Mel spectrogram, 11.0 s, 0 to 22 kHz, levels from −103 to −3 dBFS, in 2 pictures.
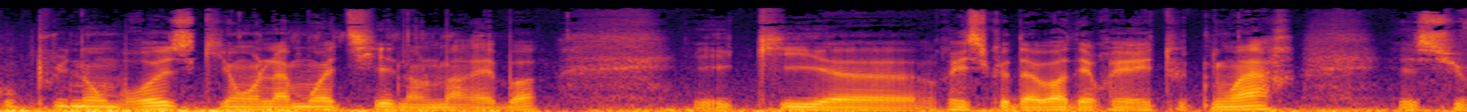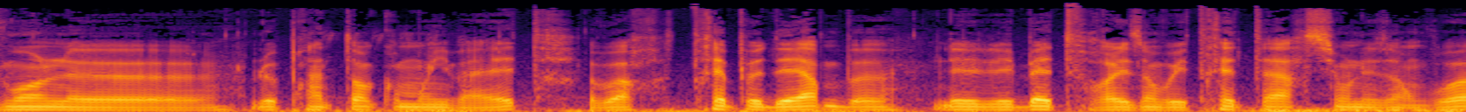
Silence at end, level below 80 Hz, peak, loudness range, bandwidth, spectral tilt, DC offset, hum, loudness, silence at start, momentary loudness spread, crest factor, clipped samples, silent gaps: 0 s; -28 dBFS; 0 dBFS; 3 LU; 16 kHz; -6 dB/octave; under 0.1%; none; -21 LUFS; 0 s; 8 LU; 20 dB; under 0.1%; none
